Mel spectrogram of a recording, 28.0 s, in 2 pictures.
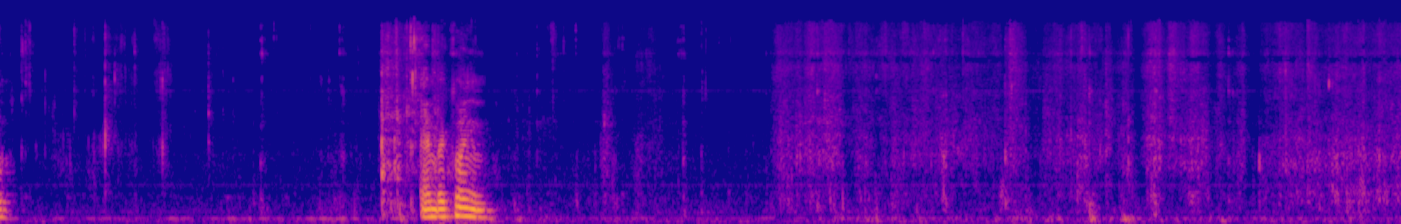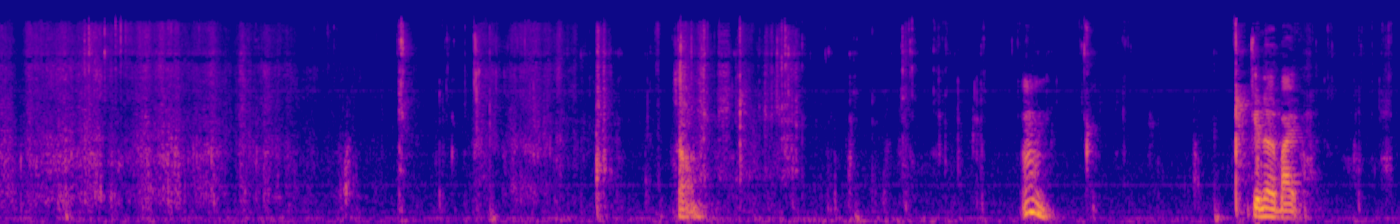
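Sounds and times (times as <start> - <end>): chewing a sandwich: 0.1 - 4.2, 5.1 - 26.2, 27.2 - 28.0
paper napkin crinkling: 7.7 - 17.7, 18.6 - 22.2.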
